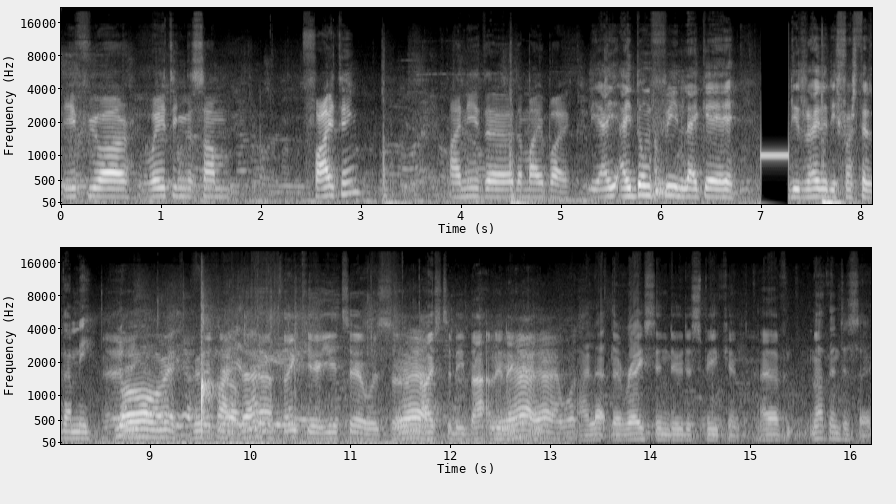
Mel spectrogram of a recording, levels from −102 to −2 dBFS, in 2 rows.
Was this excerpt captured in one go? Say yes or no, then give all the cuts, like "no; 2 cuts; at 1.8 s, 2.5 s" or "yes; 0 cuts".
no; 3 cuts; at 5.4 s, 8.5 s, 13.1 s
